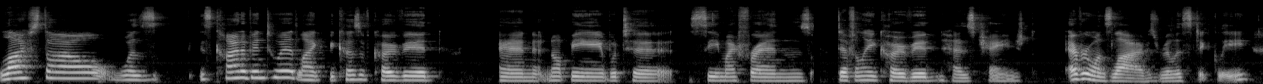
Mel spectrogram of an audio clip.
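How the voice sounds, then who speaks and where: A woman speaks at a fairly slow pace in an Australian accent, her medium pitch swinging very widely. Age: 20s. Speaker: podcast host. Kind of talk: casual solo monologue. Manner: hesitant with fillers.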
